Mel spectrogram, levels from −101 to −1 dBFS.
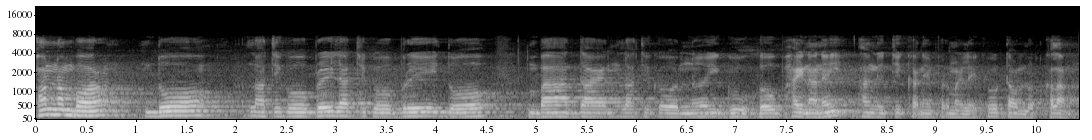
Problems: constant background noise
